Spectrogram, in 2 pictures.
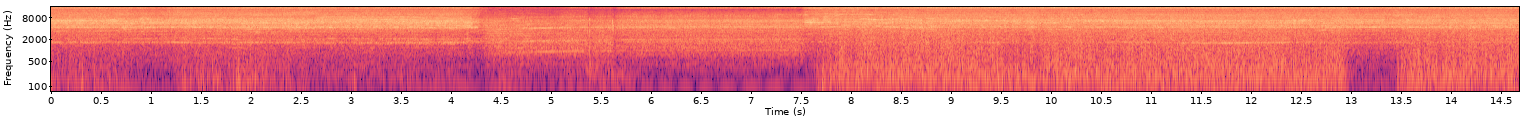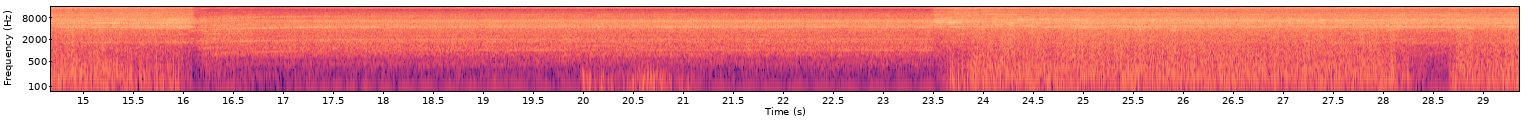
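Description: Circular saw mounted upside down under a table as a makeshift table saw, running loud with its blade cutting laminated particleboard. Twice, about four and sixteen seconds in, the cutting noise drops away for a few seconds and the motor's whine rises as the blade spins free, then the cut resumes.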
